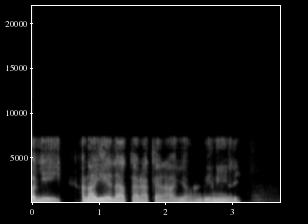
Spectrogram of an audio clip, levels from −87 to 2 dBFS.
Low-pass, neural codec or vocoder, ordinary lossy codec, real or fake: 7.2 kHz; codec, 16 kHz, 1.1 kbps, Voila-Tokenizer; AAC, 64 kbps; fake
